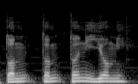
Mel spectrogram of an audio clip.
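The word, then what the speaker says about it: Tony Iommi: Y entonces resulta ser de que el líder y guitarrista de la, de la banda Black Sabbath, que se llama Tony Lomi, eh, perdón, Tony Yomi, ¿cómo me cuesta pronunciar dos y seguidas? Tommy Yomi, Tony Yomi, él notó que a pesar de que las películas eran de miedo, sí tenían siempre mucha audiencia.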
